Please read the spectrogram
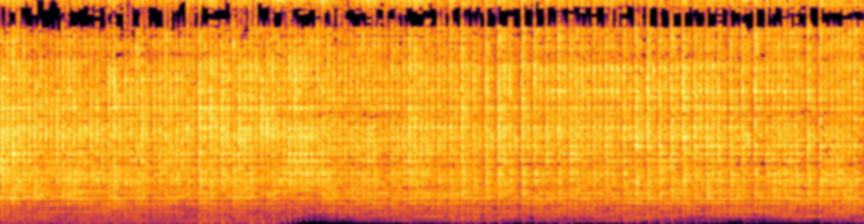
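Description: Impact wrench hammering steadily on a bolt, with the steel of the cutter deck ringing along with the rapid blows. It cuts off abruptly right at the end, leaving the metal ringing.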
